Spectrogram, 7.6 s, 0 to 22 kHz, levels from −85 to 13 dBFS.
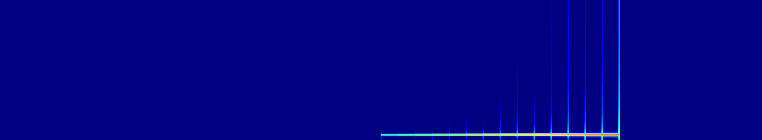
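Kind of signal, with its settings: level staircase 898 Hz −49 dBFS, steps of 3 dB, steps 14, 0.17 s 0.00 s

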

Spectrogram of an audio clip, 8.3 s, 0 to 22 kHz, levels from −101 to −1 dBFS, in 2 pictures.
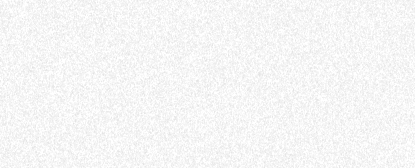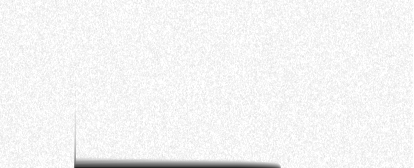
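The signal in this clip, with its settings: bass drop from 97 Hz, over 2.05 s, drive 7 dB, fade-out 0.43 s, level −17.5 dB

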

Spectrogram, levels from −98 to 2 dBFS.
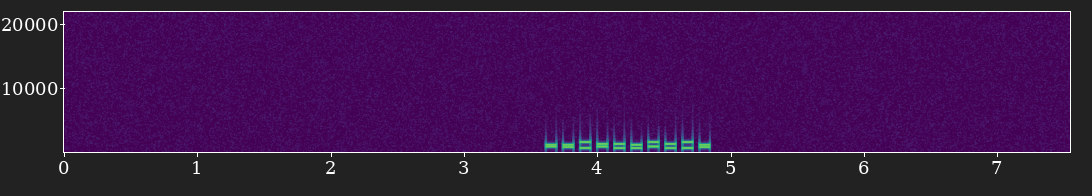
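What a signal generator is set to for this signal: touch tones "*7A021D2A7", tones 79 ms, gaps 49 ms, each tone −21.5 dBFS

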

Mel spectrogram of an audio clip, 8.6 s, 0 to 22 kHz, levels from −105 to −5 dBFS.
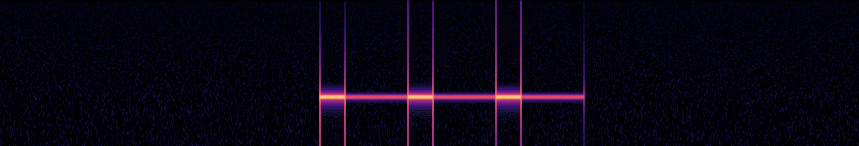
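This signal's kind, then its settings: tone at two levels in turn 1,430 Hz −16.5 dBFS, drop 26.5 dB, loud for 0.25 s, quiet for 0.63 s, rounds 3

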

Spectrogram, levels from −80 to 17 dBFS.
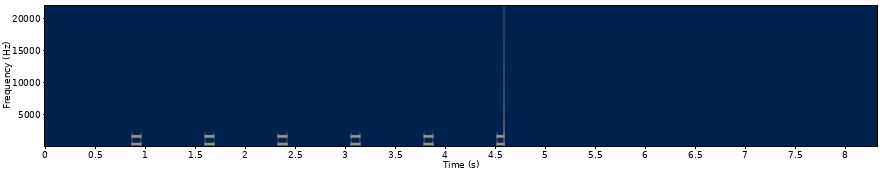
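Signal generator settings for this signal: tone pair in a cadence 376 Hz, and 1,590 Hz, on 0.09 s, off 0.64 s, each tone −19.5 dBFS 3.72 s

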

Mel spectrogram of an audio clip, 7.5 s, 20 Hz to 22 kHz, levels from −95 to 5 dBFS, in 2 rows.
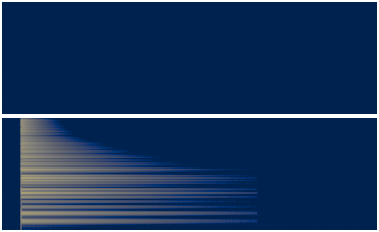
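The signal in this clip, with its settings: Karplus-Strong string C4, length 2.36 s, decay 2.81 s, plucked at 0.23, bright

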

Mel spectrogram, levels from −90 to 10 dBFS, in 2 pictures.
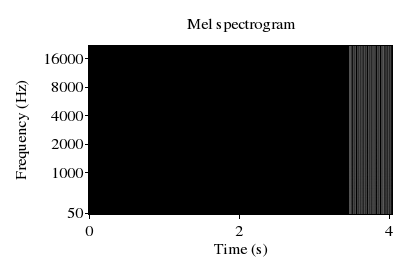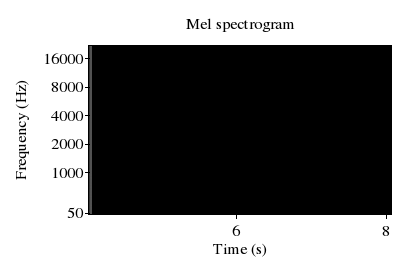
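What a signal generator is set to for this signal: impulse train 40.7 per second, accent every 6, −6.5 dBFS 0.60 s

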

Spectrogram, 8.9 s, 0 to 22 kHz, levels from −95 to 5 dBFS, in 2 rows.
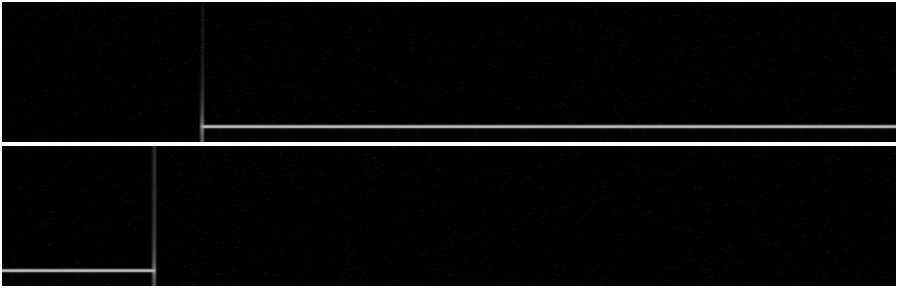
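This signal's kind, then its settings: tone sine 2,480 Hz −23 dBFS 4.23 s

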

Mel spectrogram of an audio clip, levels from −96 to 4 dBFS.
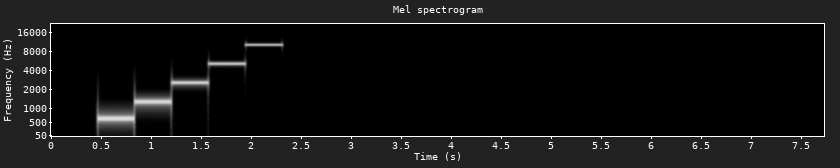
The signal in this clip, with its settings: stepped sweep 635 Hz up, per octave 1, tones 5, 0.37 s, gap 0.00 s −7.5 dBFS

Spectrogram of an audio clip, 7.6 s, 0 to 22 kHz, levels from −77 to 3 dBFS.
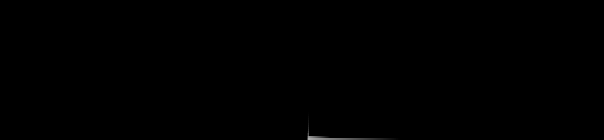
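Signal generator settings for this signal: harmonic partials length 1.15 s, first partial 216 Hz, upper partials 0 dB, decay 1.31 s, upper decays 0.33 s, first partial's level −22.5 dB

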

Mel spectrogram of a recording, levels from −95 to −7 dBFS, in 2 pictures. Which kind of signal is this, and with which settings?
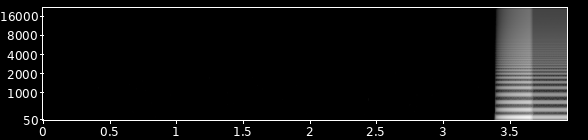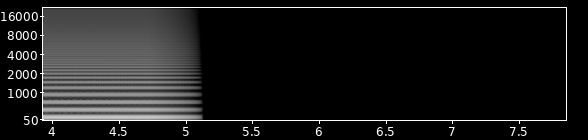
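note with an ADSR envelope square 133 Hz, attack 256 ms, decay 23 ms, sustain −15.5 dB, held 1.33 s, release 401 ms −11.5 dBFS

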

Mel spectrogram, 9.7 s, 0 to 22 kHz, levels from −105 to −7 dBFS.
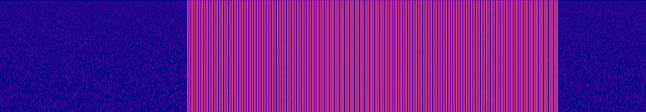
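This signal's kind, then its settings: impulse train 40.2 per second, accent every 3, −7 dBFS 5.57 s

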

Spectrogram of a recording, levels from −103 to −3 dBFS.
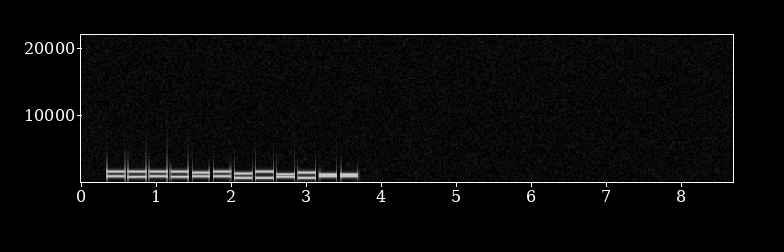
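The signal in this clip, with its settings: touch tones "DCDC#D2A73**", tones 236 ms, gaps 47 ms, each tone −20.5 dBFS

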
